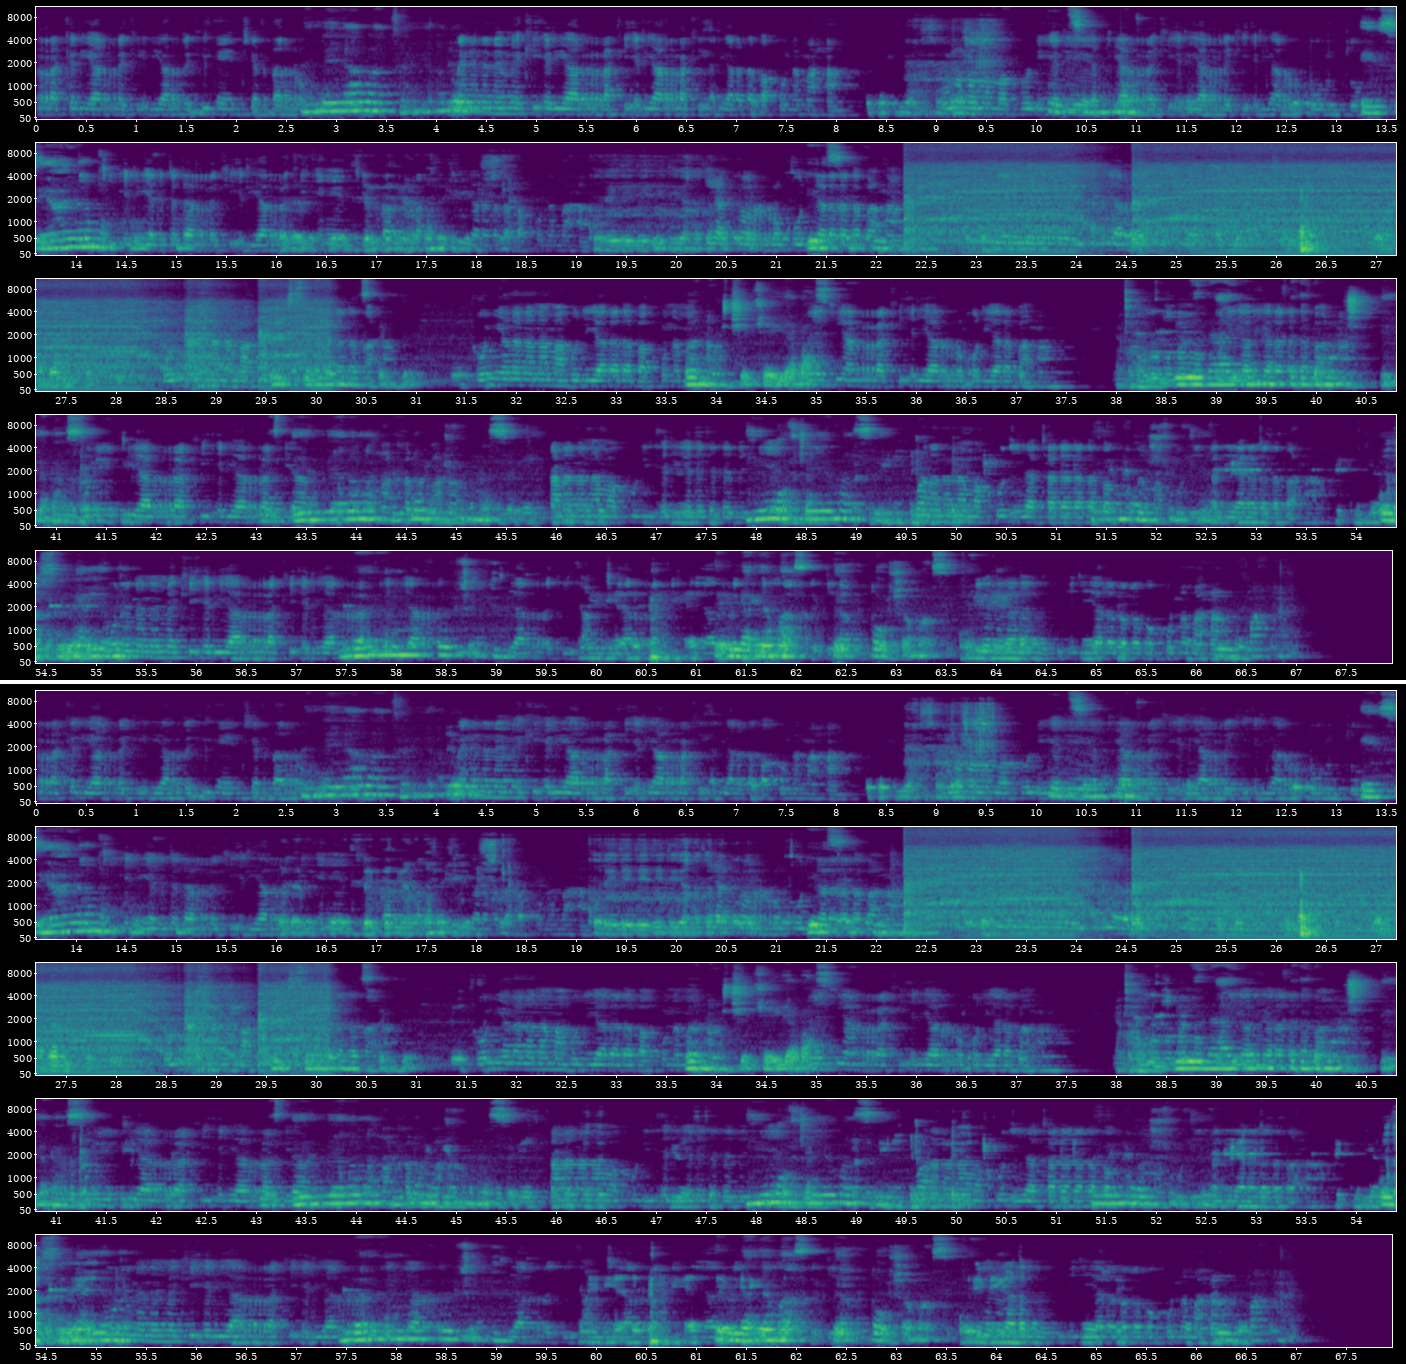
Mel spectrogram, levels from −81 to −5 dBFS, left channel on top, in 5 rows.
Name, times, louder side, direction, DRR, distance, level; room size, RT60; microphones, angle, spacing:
voice 1, 0.0-3.4 4.1-8.1 9.0-13.3 14.0-19.2 20.3-22.4 23.2-26.4 26.8-27.6 28.4-30.9 31.6-34.2 34.9-37.5 38.2-40.5 41.2-45.1 45.9-48.7 49.6-53.8 55.1-60.6 60.9-61.4 61.7-62.0 62.3-63.0 63.8-66.4, left 1 dB, 70° left, 3 dB, 0.8 m, -38 dB
voice 2, 2.6-4.4 10.1-11.0 11.5-11.6 13.2-14.7 15.0-15.1 21.3-23.0 29.5-31.6 33.7-35.0 38.0-38.2 38.6-41.4 43.0-45.9 47.9-49.6 51.3-52.6 54.2-55.3 57.4-59.2 61.2-62.0 62.4-63.8 66.2-67.0, left 1 dB, 20° left, 2 dB, 0.6 m, -31 dB
voice 3, 8.4-9.3 16.0-18.3 19.1-20.5 22.9-23.2 24.5-24.6 25.5-25.7 26.1-26.4 26.9-27.6 27.9-28.4 29.1-29.2 31.3-31.5 34.7-34.8 38.0-38.5 40.9-41.3 41.6-41.8 43.1-43.2 44.9-45.0 45.6-45.8 47.1-47.3 48.5-48.6 49.1-49.6 49.9-50.1 52.5-52.9 54.0-55.0 59.9-61.3 63.6-64.2 64.9-65.0 66.1-66.5, right 2 dB, 60° right, 7 dB, 0.5 m, -33 dB
Domestic sounds home sounds, 22.1-30.1, right 2 dB, 10° right, 0.3 m, -33 dB
7.4 x 2.5 x 2.7 m, 0.70 s
head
